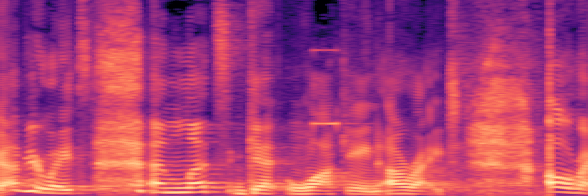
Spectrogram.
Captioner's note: timer beeps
